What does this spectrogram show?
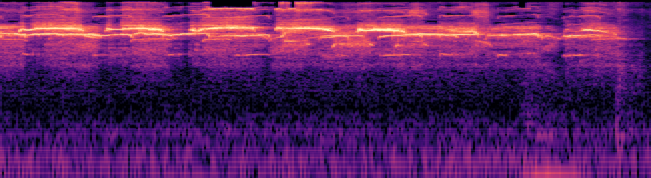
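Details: A swiftlet chick of the edible-nest species begs during feeding, giving a continuous series of shrill, high-pitched wheezy notes that fade slightly toward the end.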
